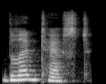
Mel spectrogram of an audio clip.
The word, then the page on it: blood test: American English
